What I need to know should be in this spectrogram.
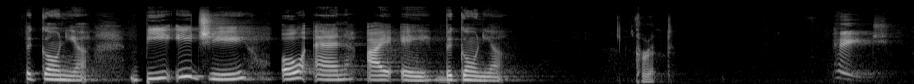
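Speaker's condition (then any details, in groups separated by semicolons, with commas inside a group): No condition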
